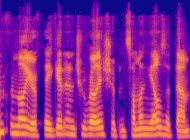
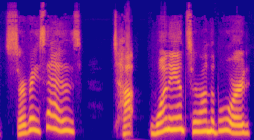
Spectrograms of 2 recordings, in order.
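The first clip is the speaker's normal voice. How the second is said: lightly voiced, higher game show host; 8 semitones higher, slower than usual. Host revealing the top survey answer, mock game show announcer.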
